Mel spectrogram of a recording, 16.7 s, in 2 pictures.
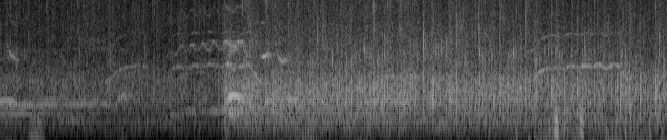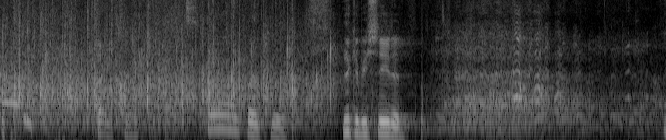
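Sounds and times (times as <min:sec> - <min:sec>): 
crowd whooping and cheering: 0:00.0 - 0:09.2
audience applause: 0:00.0 - 0:12.7
laughter: 0:06.7 - 0:08.9, 0:13.7 - 0:16.6
speech: 0:06.9 - 0:07.5, 0:09.6 - 0:10.3, 0:11.0 - 0:13.6.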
